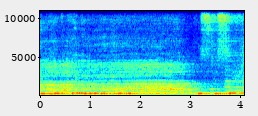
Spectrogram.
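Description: Female lead singer singing into a handheld microphone over a women's choir holding sustained harmonies.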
